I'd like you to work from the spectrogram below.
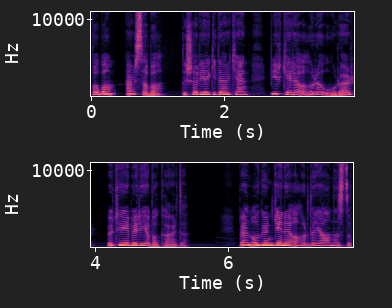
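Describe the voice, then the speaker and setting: A woman reading a story aloud in a calm, measured way. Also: on the high side, soft background music.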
